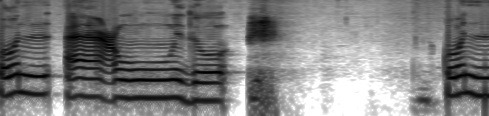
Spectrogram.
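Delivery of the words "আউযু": আউযু said very slowly with the আ pressed from mid-throat; ain from the throat. Shown as a demonstration. Teacher showing students the throat letter, slow stretched আউযু. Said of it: "আইন উচ্চারণ করব তখন হলকের মধ্যখানে".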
